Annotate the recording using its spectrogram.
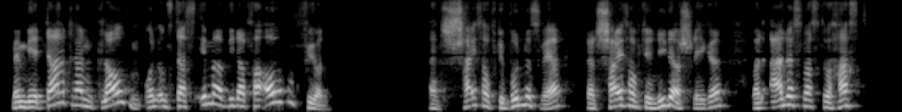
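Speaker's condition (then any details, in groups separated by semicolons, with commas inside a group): Cleft lip and palate, cleft lip, jaw and palate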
